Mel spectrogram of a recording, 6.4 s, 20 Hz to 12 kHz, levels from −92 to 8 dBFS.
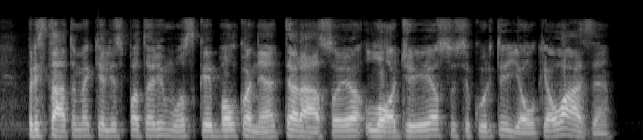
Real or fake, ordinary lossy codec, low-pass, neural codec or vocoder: real; AAC, 32 kbps; 7.2 kHz; none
